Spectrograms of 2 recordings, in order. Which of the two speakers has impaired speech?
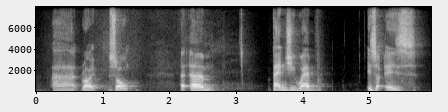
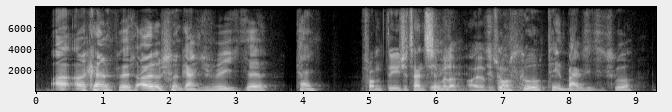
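The second: medication-induced speech impediment; caused by excessive prescribed medication doses; on medication about 50 years, since age 16-17; hard to understand, struggles with some words, still affected.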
